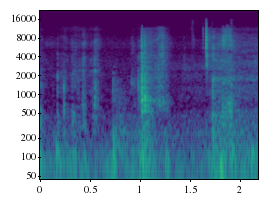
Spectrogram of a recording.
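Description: Near silence with faint handling sounds: a few soft rustles and ticks as paper card inserts are lifted out of a plastic Blu-ray case, the loudest about a second in.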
